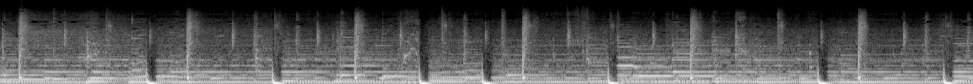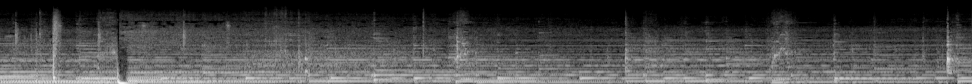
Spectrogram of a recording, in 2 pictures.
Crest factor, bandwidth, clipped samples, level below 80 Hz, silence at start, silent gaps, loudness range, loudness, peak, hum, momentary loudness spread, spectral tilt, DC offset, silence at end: 14 dB; 12.5 kHz; under 0.1%; -20 dBFS; 0 s; none; 7 LU; -15 LUFS; 0 dBFS; none; 9 LU; -6.5 dB/octave; under 0.1%; 0 s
